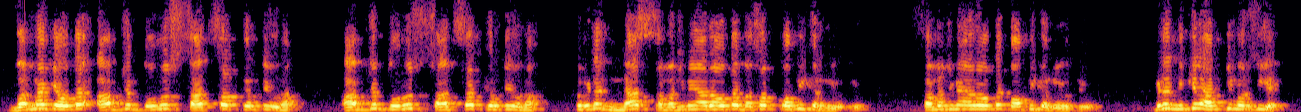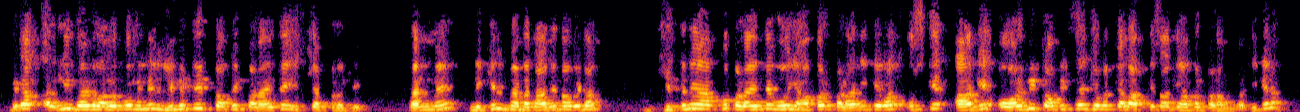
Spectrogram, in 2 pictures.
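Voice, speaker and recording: A man's voice: extremely high pitch, racing, hardly any pauses, dark tone, husky, highs cut off. A man teaching an online class in a mix of Hindi and English. He keeps checking that the students understand and calls them "beta".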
